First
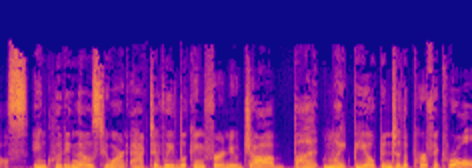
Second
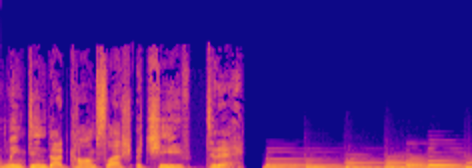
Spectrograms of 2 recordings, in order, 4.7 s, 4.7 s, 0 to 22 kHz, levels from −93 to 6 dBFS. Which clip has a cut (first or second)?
second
